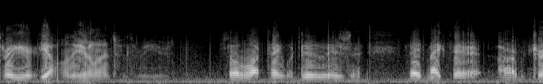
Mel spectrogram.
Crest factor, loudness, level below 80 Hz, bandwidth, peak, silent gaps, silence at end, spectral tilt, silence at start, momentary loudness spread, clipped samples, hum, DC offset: 18 dB; -20 LUFS; -48 dBFS; 8.4 kHz; -4 dBFS; none; 0 s; -7 dB/octave; 0 s; 21 LU; under 0.1%; none; under 0.1%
